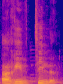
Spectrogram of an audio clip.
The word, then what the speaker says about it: arrive-t-il: Y arrive-t-il, se hace una liaison, se pronuncia la última T, til, arrive-t-il.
